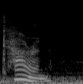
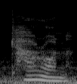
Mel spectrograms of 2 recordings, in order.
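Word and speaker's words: Charon: is a little off the name you heard wasn't karen it was c-h-a-r-o-n as in caron the ferryman of the dead caron who in exchange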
